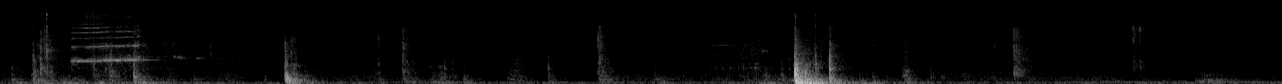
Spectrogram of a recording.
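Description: Interior cupboard door being opened and shut: a short squeak as it opens, a thud about three seconds in, and a louder thud about eight seconds in as it closes.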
